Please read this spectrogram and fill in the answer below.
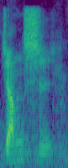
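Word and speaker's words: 僵尸: There's an R that isn't there. Yeah. It's pronounced Jiangshi.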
